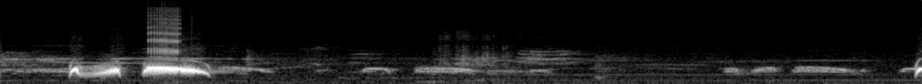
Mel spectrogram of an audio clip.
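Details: Spotted dove cooing in the 'Thúc' style meant to stir wild doves to answer: a loud clipped note and a long burry coo near the start, then soft, distant short coos and quiet gaps.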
